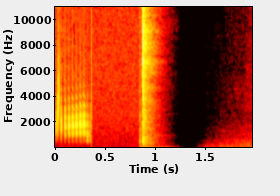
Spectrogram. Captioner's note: static; click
